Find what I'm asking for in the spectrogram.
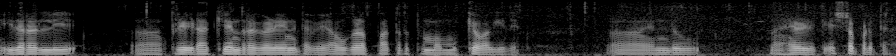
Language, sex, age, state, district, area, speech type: Kannada, male, 18-30, Karnataka, Bagalkot, rural, spontaneous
